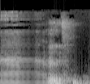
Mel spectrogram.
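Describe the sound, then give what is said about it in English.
A person sneezes once, abruptly, right after a short hesitant vocal sound, with a brief throaty burst trailing after it. “Bless you.”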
